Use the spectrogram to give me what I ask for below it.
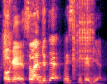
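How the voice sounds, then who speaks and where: A man hosting a casual comedy chat, moving the segments along with quick agreeing replies. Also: a little high, lively intonation, a loud crowd. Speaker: host.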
